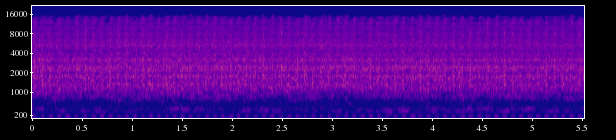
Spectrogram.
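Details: Honda Vario 110 carburettor scooter after fixing lack of power caused by the carburettor vacuum slide rubber: single-cylinder putter about four even beats a second with light steady buzz; idles evenly.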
